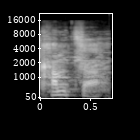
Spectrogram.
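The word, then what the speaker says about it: خمسة: 5, আরবিতে উচ্চারণ হবে খামসা।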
